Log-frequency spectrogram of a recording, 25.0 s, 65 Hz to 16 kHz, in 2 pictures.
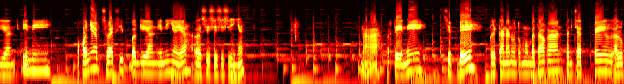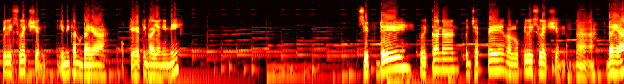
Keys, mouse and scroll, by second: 0.6 middle click, 1.6 alt+middle click, 2.2 middle click, 3.0 shift+click, 4.7 alt+middle click, 5.5 alt+middle click, 6.8 alt+middle click, 8.0 alt+middle click, 8.6 shift+d, 11.0 p, 13.4 Tab, 13.8 ctrl+z, 15.2 Tab, 15.7 alt+middle click, 16.7 alt+shift+middle click, 17.5 shift+click, 19.5 shift+d, 21.2 p, 23.3 Tab.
